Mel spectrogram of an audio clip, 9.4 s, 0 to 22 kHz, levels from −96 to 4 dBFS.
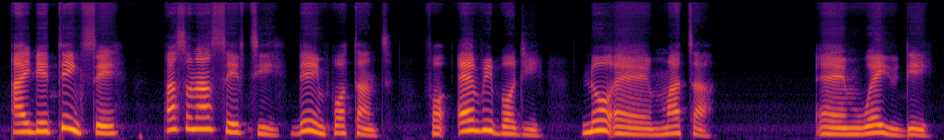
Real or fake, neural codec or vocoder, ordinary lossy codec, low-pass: fake; autoencoder, 48 kHz, 32 numbers a frame, DAC-VAE, trained on Japanese speech; none; none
